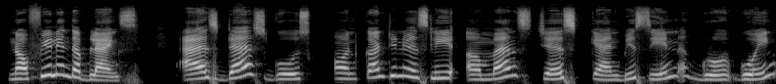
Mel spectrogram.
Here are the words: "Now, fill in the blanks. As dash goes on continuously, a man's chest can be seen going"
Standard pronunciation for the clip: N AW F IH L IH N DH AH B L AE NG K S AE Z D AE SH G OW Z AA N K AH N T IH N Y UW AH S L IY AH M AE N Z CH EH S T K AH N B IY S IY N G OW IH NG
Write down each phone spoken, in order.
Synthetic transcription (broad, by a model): N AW F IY L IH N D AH B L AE NG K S AE Z D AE S G OW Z AA N K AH N T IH N Y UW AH S L IY AH M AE N S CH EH S T K AH N B IY S IY N G OW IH NG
